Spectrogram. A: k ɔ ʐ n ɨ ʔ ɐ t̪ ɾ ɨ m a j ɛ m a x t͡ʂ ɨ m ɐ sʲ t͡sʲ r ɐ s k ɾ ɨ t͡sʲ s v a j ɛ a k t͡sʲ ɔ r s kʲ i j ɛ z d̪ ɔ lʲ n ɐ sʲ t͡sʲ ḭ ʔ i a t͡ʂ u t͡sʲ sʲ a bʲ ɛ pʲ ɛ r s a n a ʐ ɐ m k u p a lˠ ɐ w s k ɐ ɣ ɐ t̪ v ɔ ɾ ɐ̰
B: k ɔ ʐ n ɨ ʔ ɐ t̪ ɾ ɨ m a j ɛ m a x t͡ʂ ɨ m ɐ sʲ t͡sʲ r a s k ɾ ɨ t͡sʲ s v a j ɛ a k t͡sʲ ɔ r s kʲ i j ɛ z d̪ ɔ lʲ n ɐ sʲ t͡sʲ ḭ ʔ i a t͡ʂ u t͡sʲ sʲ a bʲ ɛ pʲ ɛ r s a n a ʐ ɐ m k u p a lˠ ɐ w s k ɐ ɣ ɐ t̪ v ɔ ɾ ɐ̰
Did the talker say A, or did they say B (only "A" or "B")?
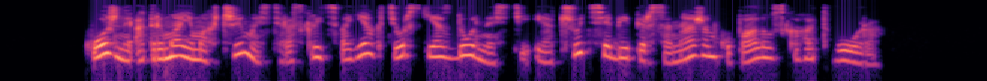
B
